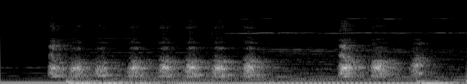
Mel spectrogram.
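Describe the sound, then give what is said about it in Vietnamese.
A dog barking loudly at night, with a quick run of repeated barks, a short pause and then a few more, over a low steady hum. “Loáng thoáng nghe có tiếng một con chó nó sủa ông ổng.”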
